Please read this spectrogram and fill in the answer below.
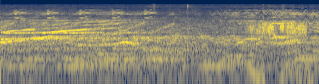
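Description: Electronic arcade music and sound effects with many sweeping, gliding tones, as from a crane game machine and the arcade around it while the claw descends.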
